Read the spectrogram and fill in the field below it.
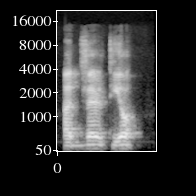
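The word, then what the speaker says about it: advirtió: Syllable, the O. El advertió. El advertió. Notice it does sound different from English. English would be like advertise. You can't say, you have to use the correct pronunciation.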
